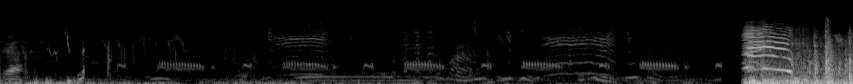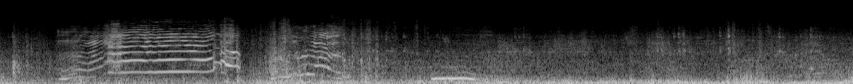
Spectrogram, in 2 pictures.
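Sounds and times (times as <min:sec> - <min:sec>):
goats bleating: 0:02.7 - 0:06.8.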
